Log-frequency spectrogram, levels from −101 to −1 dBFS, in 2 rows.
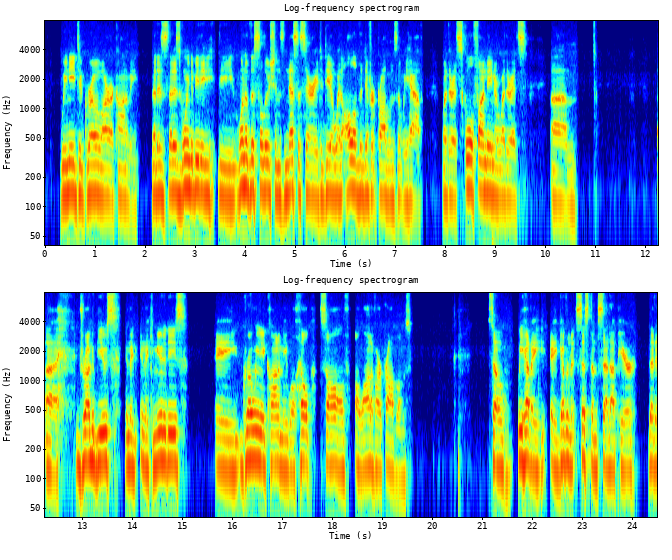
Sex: male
